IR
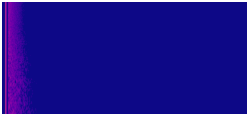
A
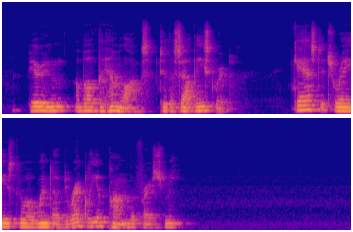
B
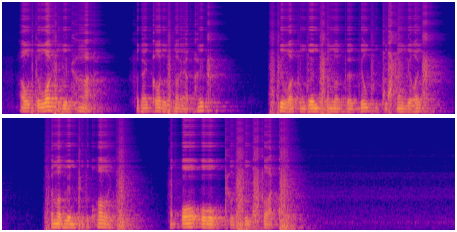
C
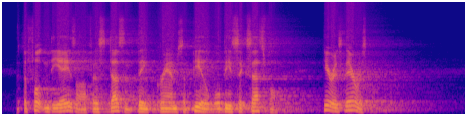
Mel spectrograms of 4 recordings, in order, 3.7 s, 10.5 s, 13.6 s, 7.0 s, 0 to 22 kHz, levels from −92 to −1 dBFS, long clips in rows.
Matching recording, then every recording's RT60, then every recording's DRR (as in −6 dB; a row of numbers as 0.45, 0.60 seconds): B; 0.50, 0.80, 2.5 seconds; 4.5, 9.0, 8.0 decibels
